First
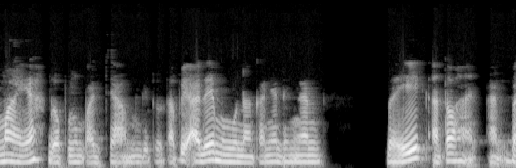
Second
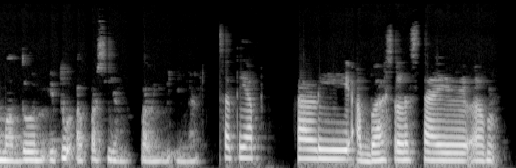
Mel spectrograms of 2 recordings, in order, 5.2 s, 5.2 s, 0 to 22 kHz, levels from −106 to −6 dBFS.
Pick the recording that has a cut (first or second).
second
